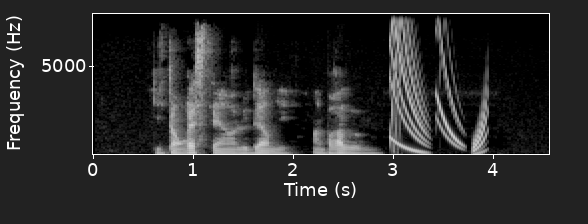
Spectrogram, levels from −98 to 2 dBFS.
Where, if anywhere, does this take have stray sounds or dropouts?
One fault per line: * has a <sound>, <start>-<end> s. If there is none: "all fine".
* has a chirp, 3.0-4.0 s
